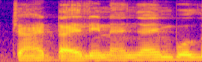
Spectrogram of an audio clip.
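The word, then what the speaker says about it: ptyalin: अब ऐसा एंजाइम जो कि स्टार्च को डाइजेस्ट करता है जिसका नाम क्या होता है, पेटाइलिन या फिर टाइलिन बोलते हैं, पी साइलेंट होता है।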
